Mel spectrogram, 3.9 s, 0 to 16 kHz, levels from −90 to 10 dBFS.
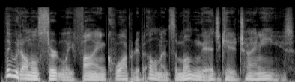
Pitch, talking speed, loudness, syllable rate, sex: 95 Hz, 165 wpm, -17 LUFS, 7.1 syllables/s, male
